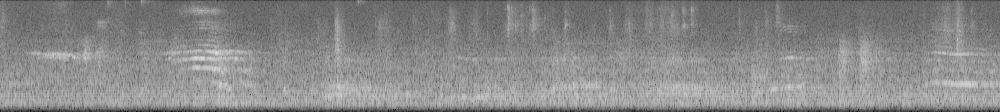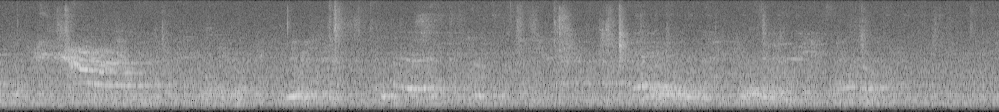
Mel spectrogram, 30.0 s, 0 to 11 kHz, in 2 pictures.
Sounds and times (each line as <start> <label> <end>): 2.5 Babycrying 3.9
